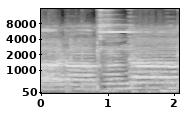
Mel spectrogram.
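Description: Odia village devotional singing: a man holding a long chanted note over a harmonium, with a pair of small brass hand cymbals (gini) struck twice, about a second apart, and left ringing.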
